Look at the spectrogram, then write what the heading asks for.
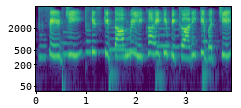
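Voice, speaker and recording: A woman's voice: very high voice, measured pace, music in the background. A woman voicing a poor, devoted mother bird in an earnest, pleading way for a children's cartoon. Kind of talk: Hindi children's cartoon voice acting.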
